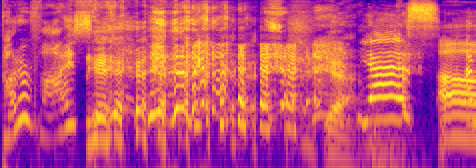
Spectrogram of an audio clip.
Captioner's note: all laugh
